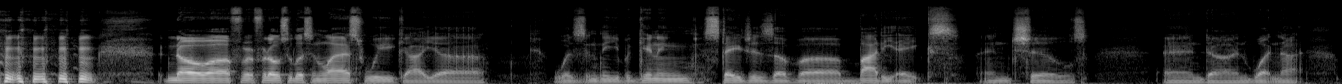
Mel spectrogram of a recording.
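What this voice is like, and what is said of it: Congested, deeper voice. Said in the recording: “I just got a little bit of congestion, man, clearing my throat a little bit. ... my voice sounds a little different. ... it just sounds like your voice got deep as hell. ... a little congested”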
